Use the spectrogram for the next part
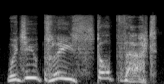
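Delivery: high-pitched pleading yell; exasperated cry. Acted. Demon to screaming woman, exasperated high yell. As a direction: cry out high over the noise. Flinching from her scream, begs her stop.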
